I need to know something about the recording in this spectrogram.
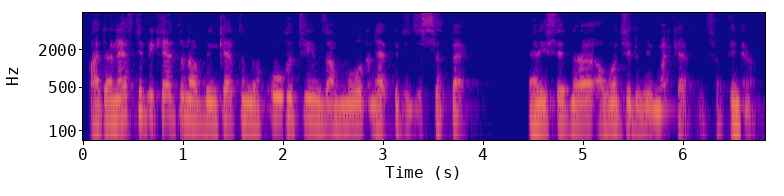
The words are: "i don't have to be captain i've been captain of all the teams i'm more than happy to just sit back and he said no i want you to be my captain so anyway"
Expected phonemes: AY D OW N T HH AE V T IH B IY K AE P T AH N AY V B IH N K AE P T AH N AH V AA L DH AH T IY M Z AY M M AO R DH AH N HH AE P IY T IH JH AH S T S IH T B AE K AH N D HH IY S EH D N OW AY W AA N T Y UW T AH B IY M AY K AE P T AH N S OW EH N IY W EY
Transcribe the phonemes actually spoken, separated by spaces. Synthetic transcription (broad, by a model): AY D OW N T HH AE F T IH B IY K AE P T AH N AY V B IH N K AE P T AH N AH V AA L DH AH T IY M Z AY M M AO R DH AH N HH AE P IY T IH JH AH S T S IH T B AE K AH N HH IY S EH D N OW AY W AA N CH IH T AH B IY M AY K AE P T AH N S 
